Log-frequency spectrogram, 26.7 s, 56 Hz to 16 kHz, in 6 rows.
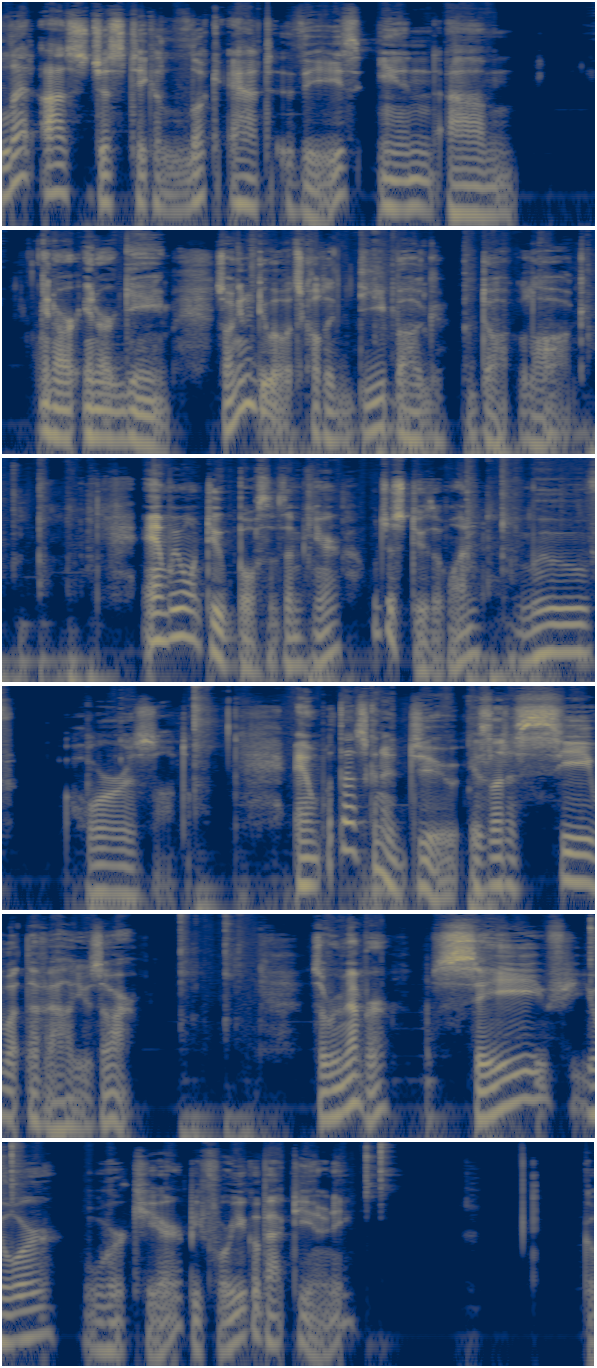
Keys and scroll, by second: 6.2-14.4 typing, 14.7 Return, 16.0 Right, 16.5-17.2 typing, 19.0 Return, 19.4 Return.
